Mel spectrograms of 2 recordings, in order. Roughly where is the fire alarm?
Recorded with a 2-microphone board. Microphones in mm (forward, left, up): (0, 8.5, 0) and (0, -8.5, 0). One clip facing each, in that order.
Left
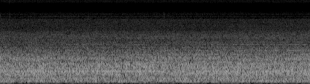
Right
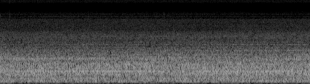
I don't hear a fire alarm.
